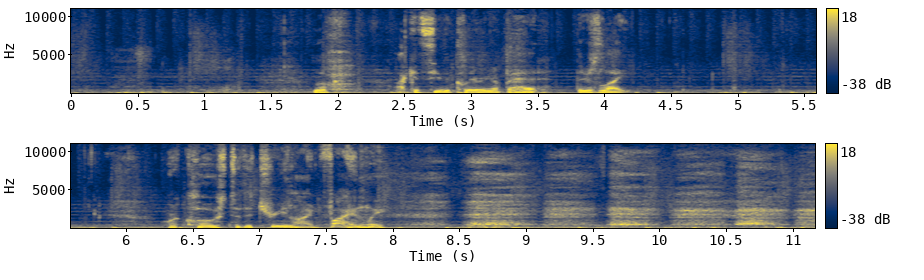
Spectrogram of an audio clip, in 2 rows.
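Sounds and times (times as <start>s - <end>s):
person panting heavily out of breath after running: 0.0s - 2.4s, 5.7s - 6.3s, 8.0s - 11.1s
speech: 1.8s - 4.3s, 6.3s - 8.2s.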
